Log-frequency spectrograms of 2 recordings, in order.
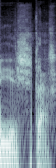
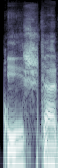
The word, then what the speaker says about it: Ishtar: Semiramis tornou-se conhecida como Ishtar, que é pronunciado como Easter, Páscoa em inglês, e seu ovo lua tornou-se conhecido como Ishtar Ovo, ou Easter Egg, que significa ovo de Páscoa.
